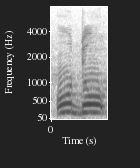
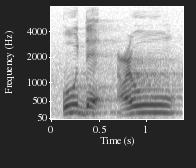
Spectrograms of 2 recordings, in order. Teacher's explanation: Bunyi qalqalah adalah fathah walaupun sebelumnya baris dhammah ataupun depan.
